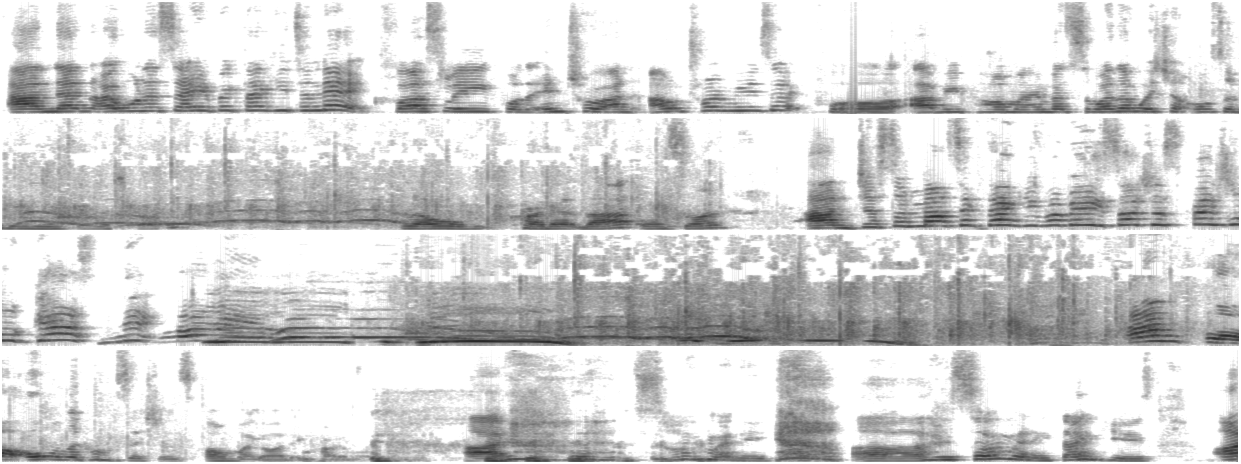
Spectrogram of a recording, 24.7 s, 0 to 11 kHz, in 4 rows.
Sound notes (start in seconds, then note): 14.9 applause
